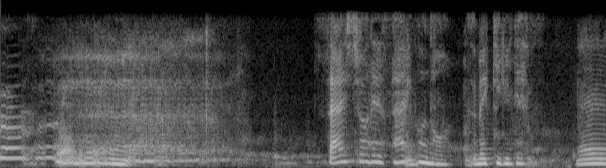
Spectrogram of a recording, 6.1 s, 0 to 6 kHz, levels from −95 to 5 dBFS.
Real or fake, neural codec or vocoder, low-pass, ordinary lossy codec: fake; codec, 16 kHz, 2 kbps, FunCodec, trained on LibriTTS, 25 frames a second; 5.4 kHz; none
